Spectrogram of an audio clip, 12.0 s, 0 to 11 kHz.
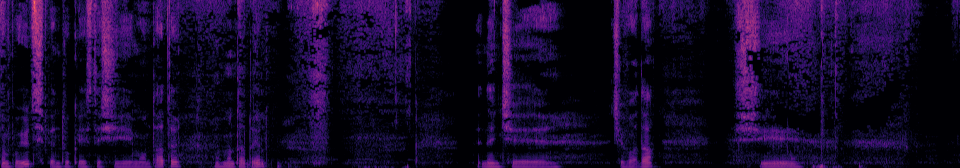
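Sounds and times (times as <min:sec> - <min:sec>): person breathing close to microphone: 0:02.3 - 0:02.8, 0:03.4 - 0:05.8, 0:08.2 - 0:09.2, 0:09.8 - 0:12.0.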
